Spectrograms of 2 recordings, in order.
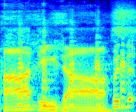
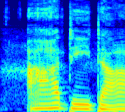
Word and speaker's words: Adidas: Adidas. With emphasis on the first syllable. There's a whole article written about this. Right. Adidas.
